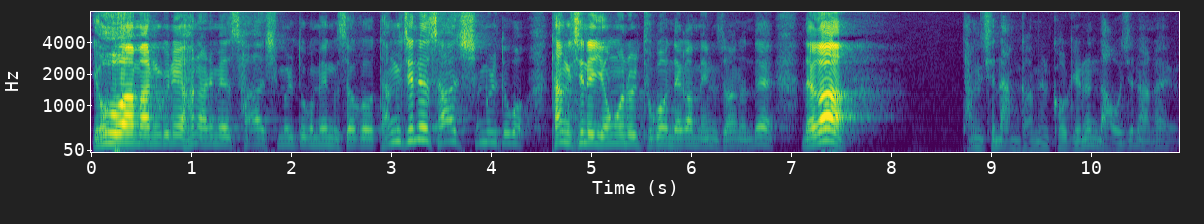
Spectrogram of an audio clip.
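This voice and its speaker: A grieving, desperate mother, as a preacher puts her on pleads with a prophet, her voice sitting a little high and bursting out in emotional appeals. It comes across as a dramatic reading inside a sermon. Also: sing-song, moderate pace, a bit bright. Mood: insistent.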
